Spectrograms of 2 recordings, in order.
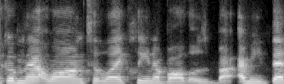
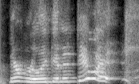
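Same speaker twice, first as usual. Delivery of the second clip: excited; 8 semitones higher, faster than usual. Retold or imitated. Retelling own excitement.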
